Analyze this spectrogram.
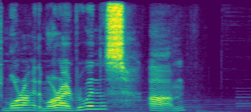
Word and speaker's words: Moray: that is cool so it's spelled m-o-r-a-y but it's pronounced Mori the more I ruins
